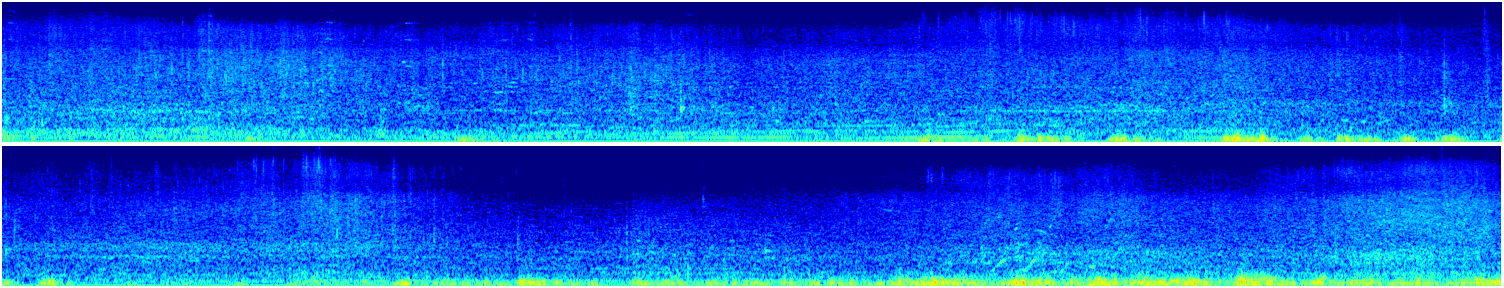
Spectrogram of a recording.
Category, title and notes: Soundscapes > Urban
cars on the street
